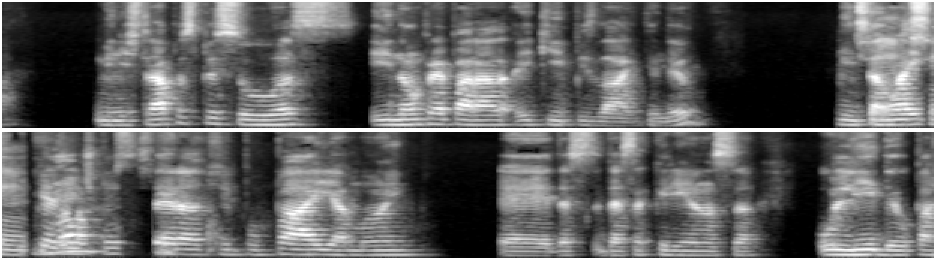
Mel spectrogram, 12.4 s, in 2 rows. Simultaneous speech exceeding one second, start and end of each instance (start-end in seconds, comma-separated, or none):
5.7-7.4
